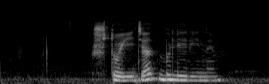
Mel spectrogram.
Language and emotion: Russian, neutral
